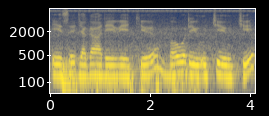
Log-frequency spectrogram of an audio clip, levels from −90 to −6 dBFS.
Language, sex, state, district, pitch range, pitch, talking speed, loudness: Punjabi, male, Punjab, Kapurthala, 140-150 Hz, 145 Hz, 115 wpm, -12 LUFS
